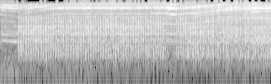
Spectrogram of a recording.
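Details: Skil electric drill, before repair: high, raspy motor whine with a rough rubbing edge; the power cord kept the housing from closing and its screws weren't gripping, causing the noise.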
